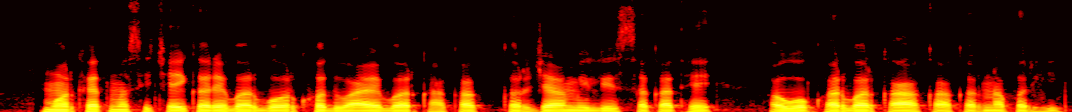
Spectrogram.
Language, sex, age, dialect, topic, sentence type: Chhattisgarhi, male, 25-30, Central, agriculture, question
